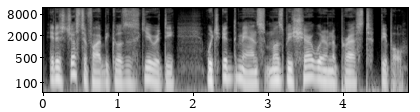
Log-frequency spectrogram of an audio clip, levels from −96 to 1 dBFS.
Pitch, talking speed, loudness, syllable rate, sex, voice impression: 110 Hz, 195 wpm, -19 LUFS, 6.7 syllables/s, male, masculine, adult-like, tensed, clear, fluent, cool, intellectual, sincere, calm, slightly mature, friendly, unique, slightly wild, kind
